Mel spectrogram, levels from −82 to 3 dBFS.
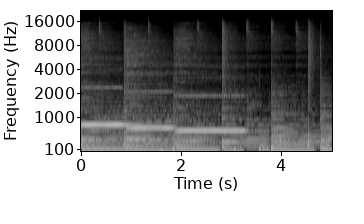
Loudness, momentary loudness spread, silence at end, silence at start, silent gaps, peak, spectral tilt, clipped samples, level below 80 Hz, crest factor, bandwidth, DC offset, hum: -27 LUFS; 8 LU; 0 s; 0 s; none; -14 dBFS; -6 dB/octave; under 0.1%; -34 dBFS; 12 dB; 17 kHz; under 0.1%; none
